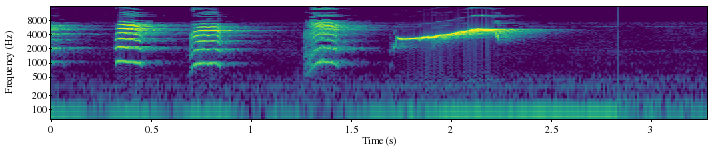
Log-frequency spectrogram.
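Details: Long-tailed shrike in lively 'full isian' song: three rich, harmonic downslurred notes, then a thin, drawn-out whistle rising steadily upward, over a steady low electrical hum.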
